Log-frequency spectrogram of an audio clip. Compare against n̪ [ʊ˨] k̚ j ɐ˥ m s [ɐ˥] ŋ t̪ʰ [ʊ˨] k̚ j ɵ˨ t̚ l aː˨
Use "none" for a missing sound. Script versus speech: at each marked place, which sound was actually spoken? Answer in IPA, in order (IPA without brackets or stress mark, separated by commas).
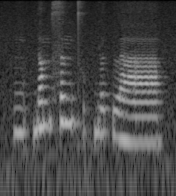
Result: ʊ˨, ɐ˥, ʊ˨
